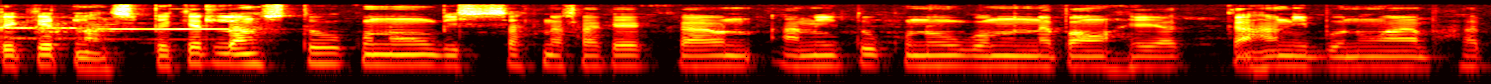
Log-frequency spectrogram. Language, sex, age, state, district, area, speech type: Assamese, male, 30-45, Assam, Golaghat, urban, spontaneous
